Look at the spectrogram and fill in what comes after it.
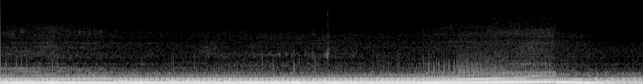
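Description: Fiat Premio's turbocharged 1.5 engine, heard from inside the cabin, running steadily at low revs. About four seconds in it climbs in pitch as the car accelerates for about a second, then drops off abruptly.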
